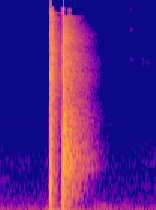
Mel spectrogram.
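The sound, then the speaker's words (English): Two quick, gentle hand claps close together, made to sync the audio of a recording, sharp and fairly soft, each with a short fading ring, and no voices around them. “Little gentle claps for you today.”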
